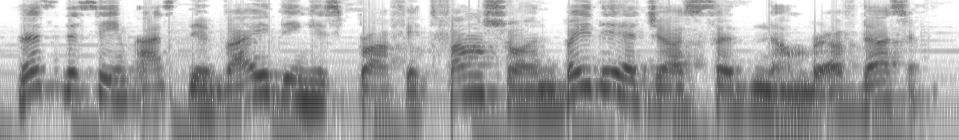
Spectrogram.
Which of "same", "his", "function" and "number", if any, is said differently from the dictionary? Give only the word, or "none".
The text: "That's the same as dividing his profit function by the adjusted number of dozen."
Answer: his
